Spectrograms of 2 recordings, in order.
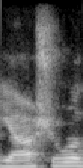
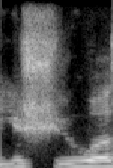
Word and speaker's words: Yeshua: And I pronounce that Yahshua. There's debate on how to do it. Some people say Yeshua, some people say Yehoshua, whatever, but it's certainly not Jesus, you know?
